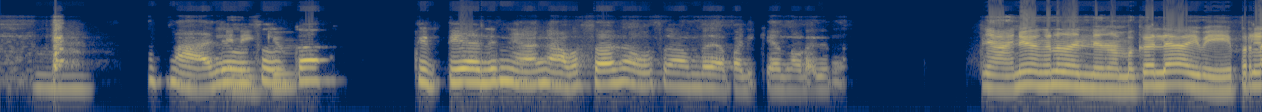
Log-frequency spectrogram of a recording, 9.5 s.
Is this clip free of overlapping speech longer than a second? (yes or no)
yes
